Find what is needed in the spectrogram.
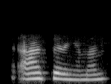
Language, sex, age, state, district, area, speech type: Tamil, female, 30-45, Tamil Nadu, Thoothukudi, urban, conversation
